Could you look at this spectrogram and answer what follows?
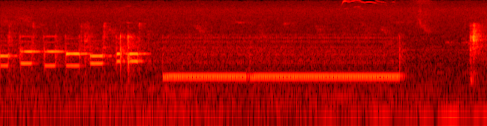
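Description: Telephone keypad tones, a quick run of about six beeps as a number is dialled, followed by a steady tone lasting about three seconds. The sound effect plays through a laptop's speakers.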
